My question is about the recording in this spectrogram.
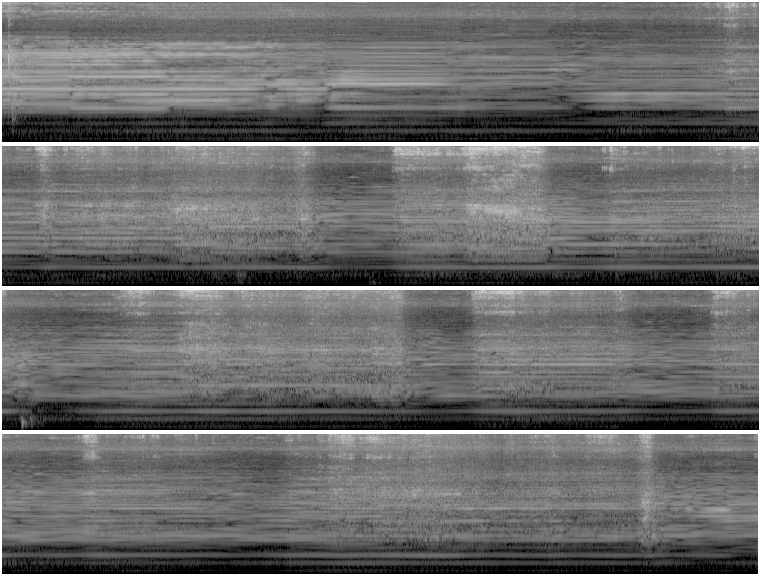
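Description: Electric hair clippers switched on and buzzing steadily as they cut a man's hair very short, with irregular louder rasps as the blades pass through the hair.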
